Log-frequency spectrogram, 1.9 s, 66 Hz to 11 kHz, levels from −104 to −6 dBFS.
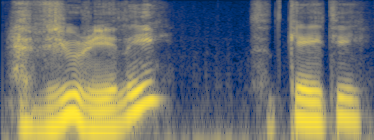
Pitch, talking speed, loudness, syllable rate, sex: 145 Hz, 160 wpm, -16 LUFS, 5.2 syllables/s, male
